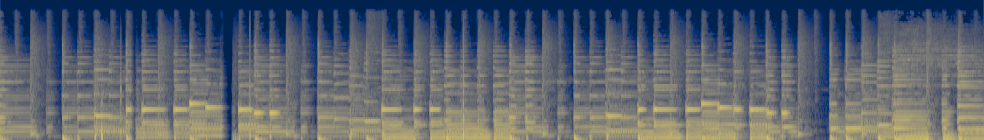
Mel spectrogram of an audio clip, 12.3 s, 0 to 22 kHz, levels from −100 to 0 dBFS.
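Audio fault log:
1.27–1.53 s, 3.12–3.14 s and 5.79–5.81 s: loud pop. Two sharp pops in the first span, then one each at the later times, peaking about 20 dB (about 15 dB at 3.12 s) above the sound, which carries on underneath unbroken. This is likely a voltage pulse from a switch, plug or static discharge.
1.63–1.72 s and 2.77–2.93 s: burst of packet loss. The last sound is stretched and faded for about 56 ms, then about 128 ms with a brief silence of about 30 ms. The sound resumes with about 60 ms and 120 ms missing, a skip in the timeline rather than a click over it.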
